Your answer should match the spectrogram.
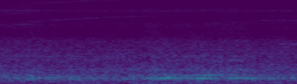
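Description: Quiet, steady low background rumble with no distinct event.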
